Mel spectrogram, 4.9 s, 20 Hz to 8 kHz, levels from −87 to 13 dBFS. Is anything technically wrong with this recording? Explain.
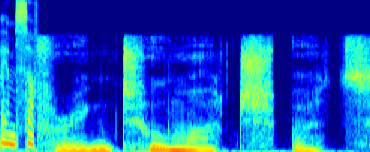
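Yes. From 0.51 s to the end at 4.94 s, a wrong sample rate makes the speech run at one third speed and 19 semitones lower, which fits 48 kHz audio played at 16 kHz unconverted. It sounds deep and dragging. Spectrogram harmonics crowd downward, and waveform cycles look stretched threefold.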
